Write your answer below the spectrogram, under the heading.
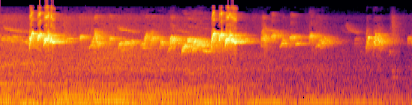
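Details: Red-whiskered bulbul kept as a caged songbird in Vietnam, singing solo in competition style: clear, lilting whistled phrases, quick and slurred, in short bursts roughly every few seconds over faint low-pitched rumble.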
